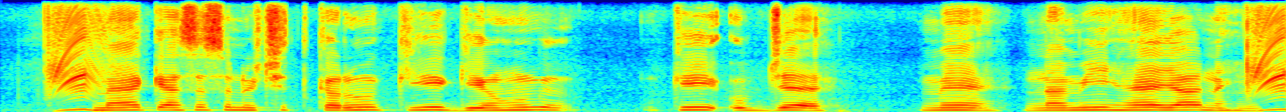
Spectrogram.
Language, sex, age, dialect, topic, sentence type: Hindi, male, 51-55, Awadhi Bundeli, agriculture, question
